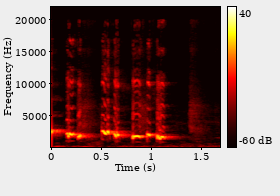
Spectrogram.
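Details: Brief fragment of vigorous Yellow-vented bulbul song: four quick liquid, descending chirped notes in a row, slightly husky, then a fading soft note, over a low hum.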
